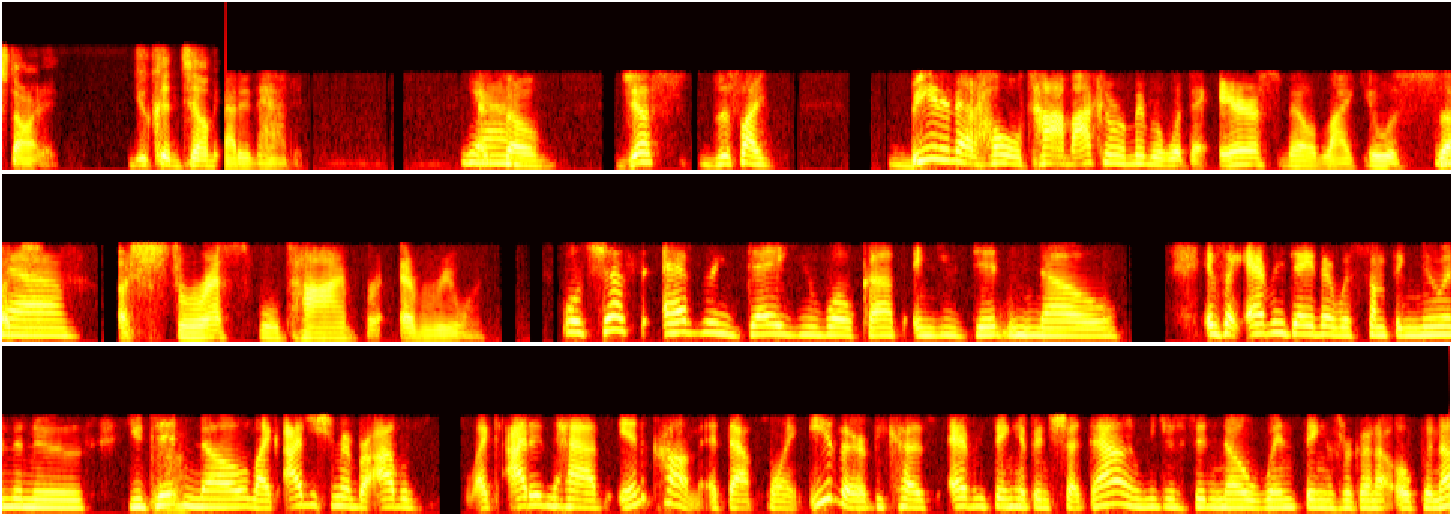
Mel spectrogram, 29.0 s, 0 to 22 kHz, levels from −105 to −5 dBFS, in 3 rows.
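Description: At 1.42 s there's a handover gap: the call jumps networks and no speech frames make it through for about 80 ms, until 1.50 s. The sound just cuts out, goes silent, and whatever was said in that slice is gone.

Right after, from 1.50 s to the end, you get a fallback to narrowband. The clean HD Voice of the opening second and a half drops to what sounds like the older AMR narrowband codec, so nothing above 4 kHz survives and everything turns duller and rougher.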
